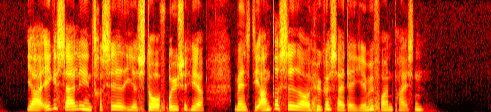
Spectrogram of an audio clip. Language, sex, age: Danish, female, 30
